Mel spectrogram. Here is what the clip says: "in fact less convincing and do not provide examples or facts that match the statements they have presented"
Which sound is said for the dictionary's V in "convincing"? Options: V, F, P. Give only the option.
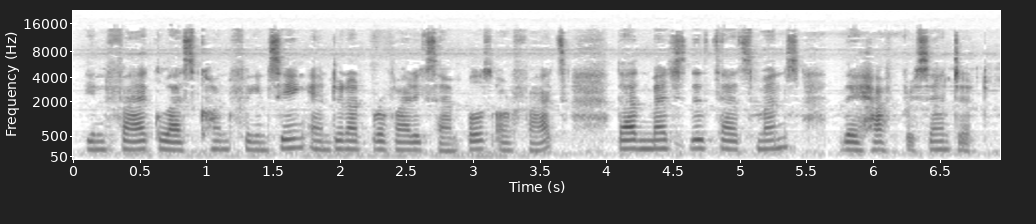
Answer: F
